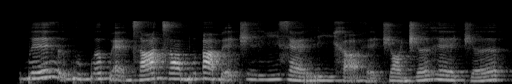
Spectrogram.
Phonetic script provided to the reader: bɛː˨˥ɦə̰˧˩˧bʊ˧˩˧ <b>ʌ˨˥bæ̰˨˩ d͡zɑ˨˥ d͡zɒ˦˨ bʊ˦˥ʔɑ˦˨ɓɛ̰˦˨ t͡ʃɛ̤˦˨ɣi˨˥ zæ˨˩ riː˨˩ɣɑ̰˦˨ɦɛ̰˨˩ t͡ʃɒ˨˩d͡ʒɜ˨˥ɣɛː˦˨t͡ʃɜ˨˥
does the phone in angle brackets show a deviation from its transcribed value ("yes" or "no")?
no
